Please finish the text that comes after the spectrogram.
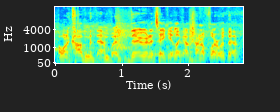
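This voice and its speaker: A man's voice: fairly high pitch, very fast. A man talking informally as he does a casual interview outdoors on a city street. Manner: informal, conversational. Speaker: interviewer, video host. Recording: noisy city street with traffic.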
